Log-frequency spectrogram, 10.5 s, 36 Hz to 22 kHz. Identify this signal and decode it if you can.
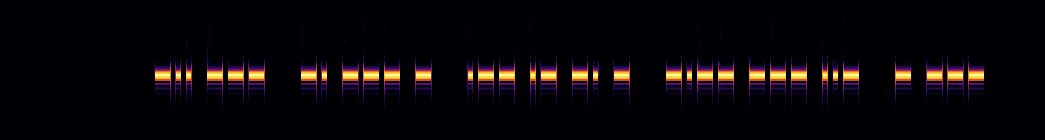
Morse code, heard as a keyed tone, about 24 wpm, 700 Hz. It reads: DO NOT WANT YOU TO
